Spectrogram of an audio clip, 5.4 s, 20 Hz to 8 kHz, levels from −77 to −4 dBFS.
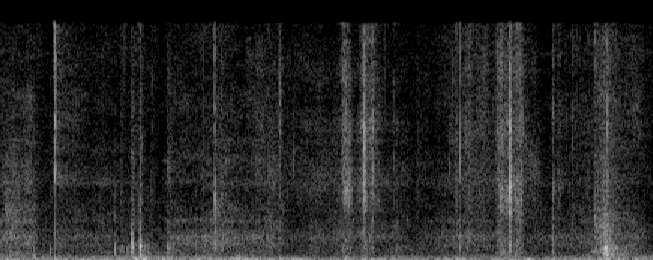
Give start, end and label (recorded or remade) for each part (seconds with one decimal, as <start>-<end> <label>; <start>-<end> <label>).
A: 0.0-2.5 recorded; 2.5-3.4 remade; 3.4-5.4 recorded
